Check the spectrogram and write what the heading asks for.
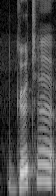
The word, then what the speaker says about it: Goethe: but it's Goethe actually. It's G actually and Ö, which is a letter there is not in the English alphabet, but they write it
